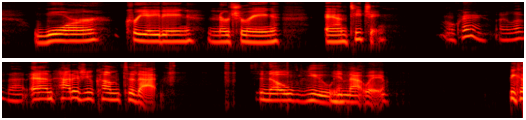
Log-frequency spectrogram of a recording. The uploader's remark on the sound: This episode is a video episode that switches to an audio episode due to technical difficulties that come with recording in the outdoors.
